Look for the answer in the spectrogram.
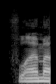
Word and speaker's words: phlegm: P-H-L-E-G-M, phlegm. Silent G's do not only appear at the beginning of words, they can show up in the endings as well. Phlegm, F-L-E-M is how it's said. It uses the letters P-H to make a F-F sound and comes from the Greek phlegm and phone.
